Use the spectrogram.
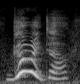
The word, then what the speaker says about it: geoduck: Oh, gooey duck. And what a name. Though I think it's spelled Geoduck, which is like really weird.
